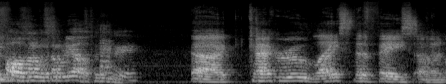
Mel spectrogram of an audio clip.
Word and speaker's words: Kakeru: I can't pronounce it. Kakeru? Kakeru, yeah.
